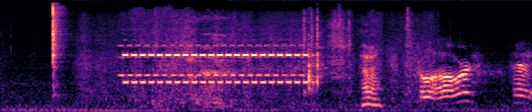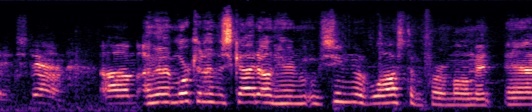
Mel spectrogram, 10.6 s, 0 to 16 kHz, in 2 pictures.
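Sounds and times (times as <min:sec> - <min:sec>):
telephone ringing: 0:01.2 - 0:03.4
speech: 0:03.6 - 0:10.6.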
